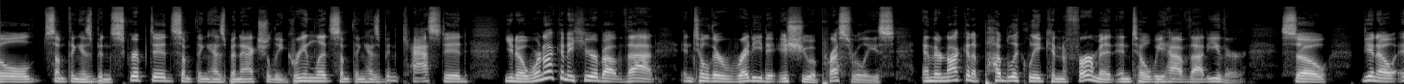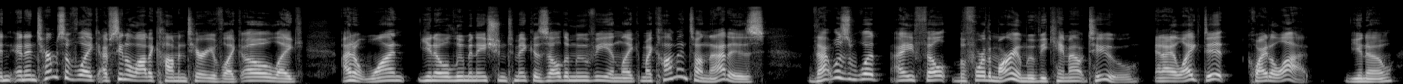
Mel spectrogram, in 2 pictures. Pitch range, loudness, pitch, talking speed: 135-185 Hz, -19 LUFS, 155 Hz, 215 wpm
